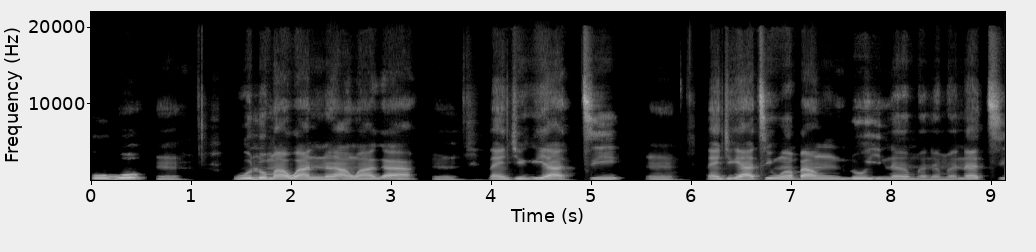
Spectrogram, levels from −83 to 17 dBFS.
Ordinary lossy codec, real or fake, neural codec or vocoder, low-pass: none; fake; autoencoder, 48 kHz, 128 numbers a frame, DAC-VAE, trained on Japanese speech; none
